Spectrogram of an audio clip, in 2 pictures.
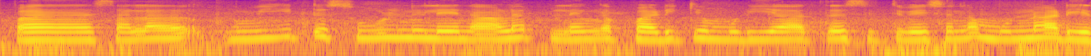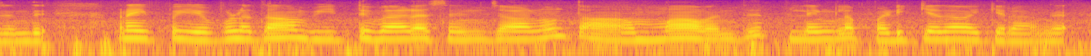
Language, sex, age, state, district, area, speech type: Tamil, female, 18-30, Tamil Nadu, Kanyakumari, rural, spontaneous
